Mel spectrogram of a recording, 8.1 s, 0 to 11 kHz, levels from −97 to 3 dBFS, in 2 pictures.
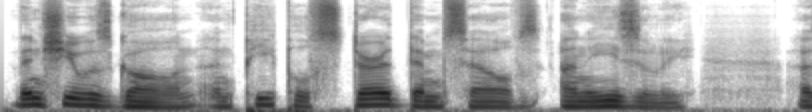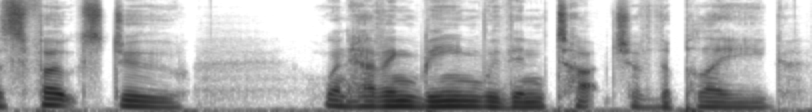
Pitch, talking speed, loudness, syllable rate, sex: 115 Hz, 150 wpm, -18 LUFS, 4.5 syllables/s, male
